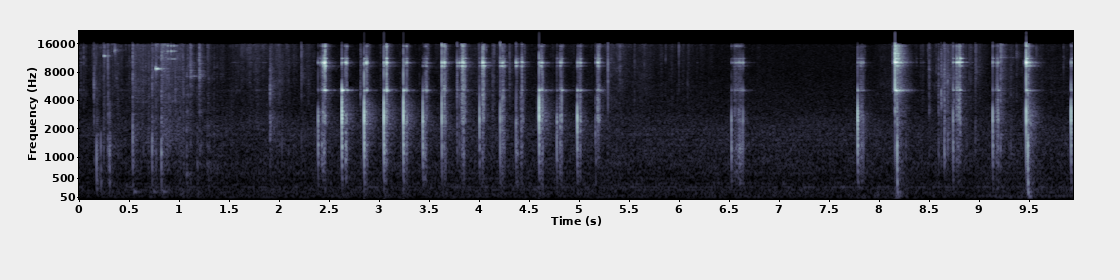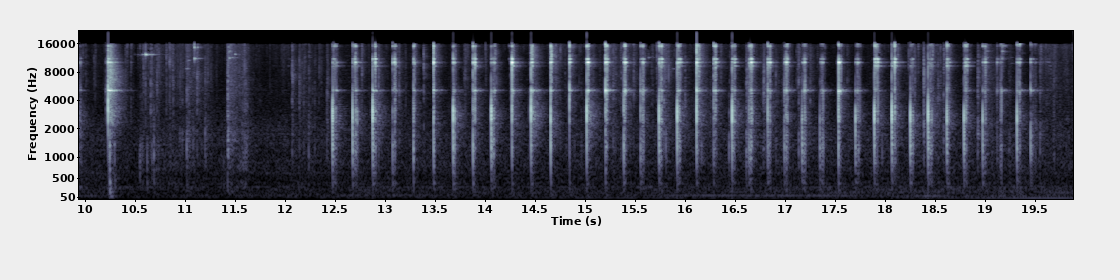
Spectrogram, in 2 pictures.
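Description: A stone hammer taps rapidly against the edge of a piece of glassy rock, making sharp clicking chips.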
